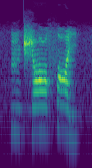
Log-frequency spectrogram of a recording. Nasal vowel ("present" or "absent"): absent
